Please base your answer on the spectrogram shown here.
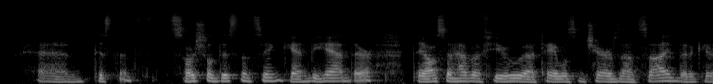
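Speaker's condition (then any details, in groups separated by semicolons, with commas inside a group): No condition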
